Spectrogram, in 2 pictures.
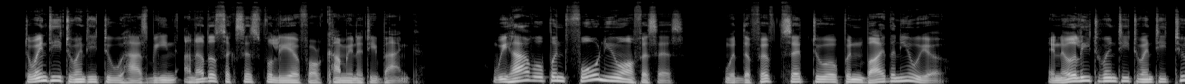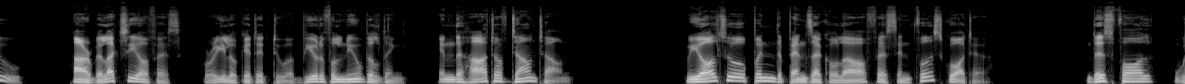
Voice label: english indian corporate videos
